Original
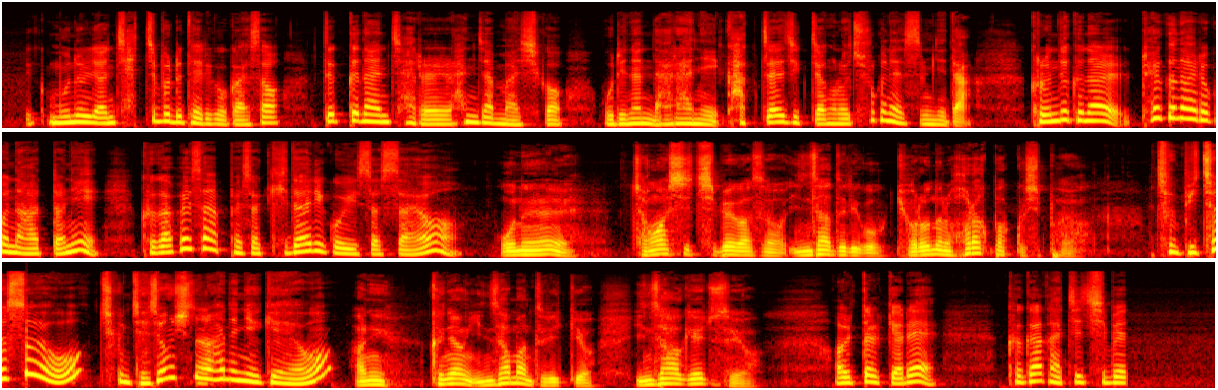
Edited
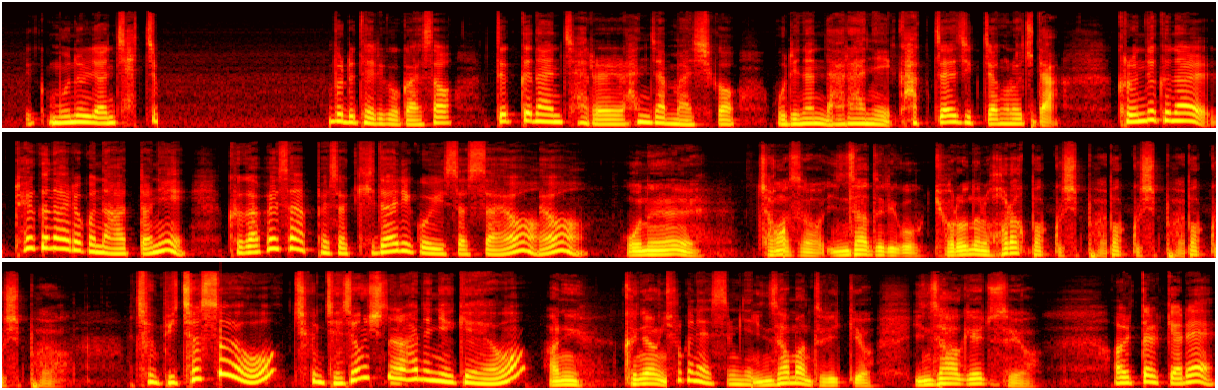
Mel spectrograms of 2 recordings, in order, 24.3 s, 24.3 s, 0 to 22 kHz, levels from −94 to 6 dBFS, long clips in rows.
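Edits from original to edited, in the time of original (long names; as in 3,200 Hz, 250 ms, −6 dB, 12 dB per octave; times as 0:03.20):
0:01.03: splice in room tone 1.15 s
0:05.71–0:06.28: move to 0:19.32
0:10.83–0:11.09: repeat, 2 plays
0:12.46–0:13.05: remove
0:14.68–0:15.20: repeat, 3 plays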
